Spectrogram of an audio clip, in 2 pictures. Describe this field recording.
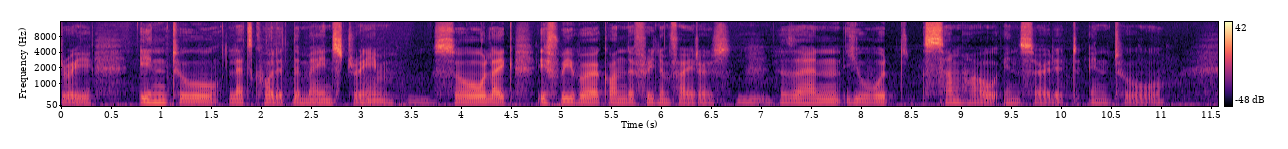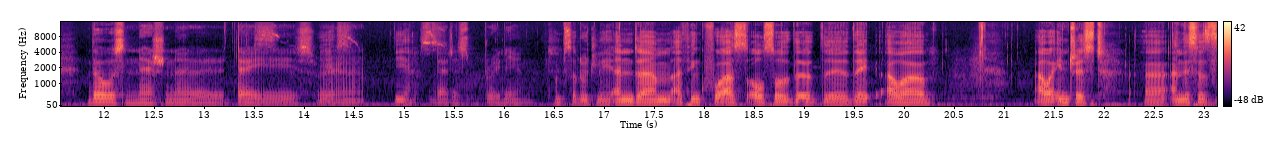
we are in the Lusaka National Museum... on invitation of Mulenga Kapwepwe, i had just been able to join a discussion of a resourceful group of women, among them artists, bloggers, writers, an architect, a lawyer…; they belong to a Cooperative of ten women who are the makers and movers of what is and will be the Museum of Women’s History in Zambia. After the meeting, I managed to keep Mulenga and Samba Yonga, the co-founders of the Women’s History Museum for just about long enough to tell us how this idea and organisation was born, what’s their mission and plans and how they will go about realizing their ambitious plans of inserting women’s achievements into to the gaping mainstream of history… (amazing work has been done since; please see their website for more)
